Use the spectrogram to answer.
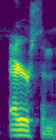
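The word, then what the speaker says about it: Ersson: Man, did I want Sam Ersan is how it's said.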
